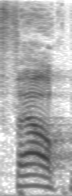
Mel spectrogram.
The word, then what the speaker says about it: Fouke: Is it Fouke? – It's Fouke, but it's at least one person called it fuck in the movie.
